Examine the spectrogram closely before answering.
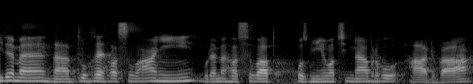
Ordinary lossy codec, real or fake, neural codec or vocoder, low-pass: MP3, 64 kbps; fake; codec, 16 kHz, about 1 kbps, DyCAST, with the encoder's durations; 7.2 kHz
